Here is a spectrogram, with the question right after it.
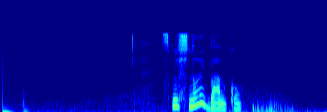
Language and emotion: Russian, neutral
